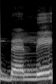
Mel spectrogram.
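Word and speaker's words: ballet: T silent होता है। और यह एक फ्रेंच वर्ड है जो कि इंग्लिश में एज इट इज यूज किया जाता है। इसको फ्रेंच में भी बेले ही बुलाया जाता है।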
